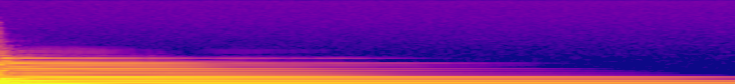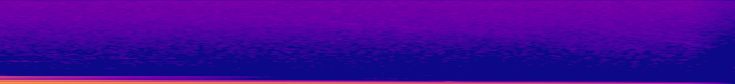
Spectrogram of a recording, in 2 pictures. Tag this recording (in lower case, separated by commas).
musical instrument, bowed string instrument, music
